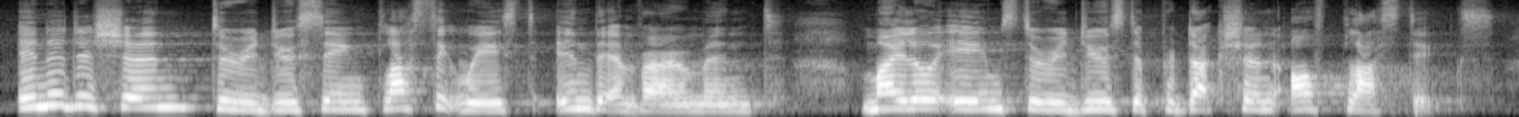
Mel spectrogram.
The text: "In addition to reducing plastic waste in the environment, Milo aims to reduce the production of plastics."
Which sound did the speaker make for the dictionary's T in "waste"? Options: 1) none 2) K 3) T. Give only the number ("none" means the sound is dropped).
3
